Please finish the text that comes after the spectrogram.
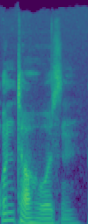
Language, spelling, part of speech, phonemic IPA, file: German, Unterhosen, noun, /ˈʊntɐˌhoːzn/, De-Unterhosen.ogg
- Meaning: plural of Unterhose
